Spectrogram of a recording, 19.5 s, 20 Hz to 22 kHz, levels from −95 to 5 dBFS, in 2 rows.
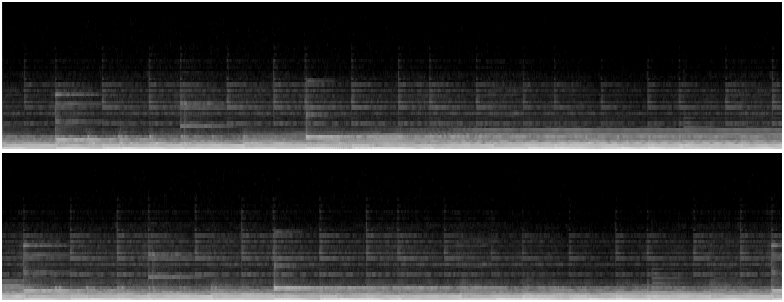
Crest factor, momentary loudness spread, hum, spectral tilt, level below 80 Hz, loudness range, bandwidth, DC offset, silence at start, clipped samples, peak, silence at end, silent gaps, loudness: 12 dB; 5 LU; none; -9 dB/octave; -54 dBFS; 1 LU; 3.8 kHz; under 0.1%; 0 s; under 0.1%; -4 dBFS; 0 s; none; -17 LUFS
